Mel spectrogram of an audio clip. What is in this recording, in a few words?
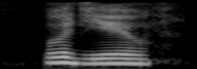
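"would you", female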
